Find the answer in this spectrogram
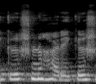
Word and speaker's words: कृष्ण: बस विदेशियों की तरह हरे रामा हरे कृष्णा मत कहिए, उनको उच्चारण में समस्या है, पर हमें तो नहीं है।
